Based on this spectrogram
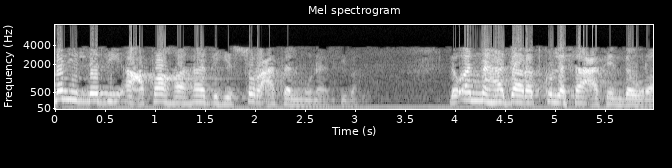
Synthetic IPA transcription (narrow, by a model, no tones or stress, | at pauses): manɪlːaðiːʔɑʕt̪ˤɑːɦaɦaːðɪɦɪɑsːʊɾʕaalmʊnaːsɪba | lawʔanːaɦad̪ɑːɾˤɑt̪kʊlːsaːʕand̪awɾˤɑ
